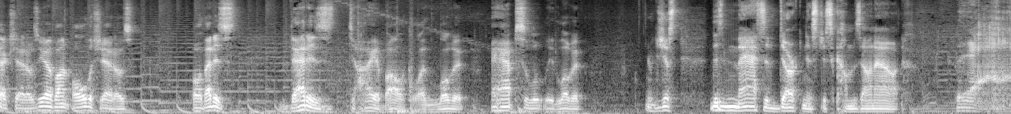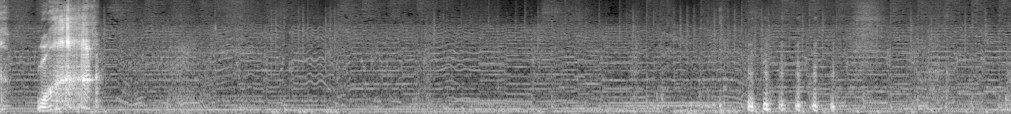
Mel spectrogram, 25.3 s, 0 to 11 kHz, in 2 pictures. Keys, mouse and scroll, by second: 3.6-4.5 scroll down 7, 5.3 KP_0.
